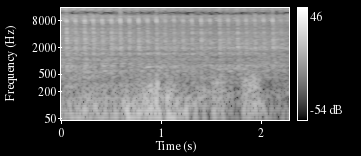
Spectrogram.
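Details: Neo 125 scooter after replacing the complete primary CVT transmission kit and belt: even, steady idle with a smooth soft pulse and no rattle or grinding from the transmission; strange noise gone, normal idle.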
